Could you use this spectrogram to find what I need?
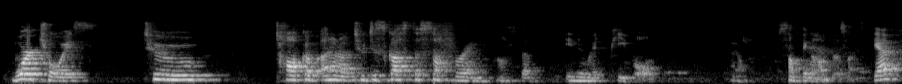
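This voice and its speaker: With long, frequent pauses, a woman speaks with ordinary pitch variation and big swings in loudness, and audible room echo can be heard. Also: medium pitch for a woman, moderate pace. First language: Hindi. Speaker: English tutor. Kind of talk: online workshop lesson. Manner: animated.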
